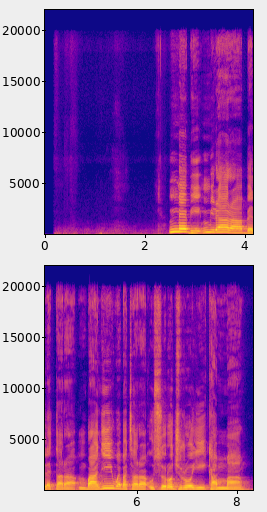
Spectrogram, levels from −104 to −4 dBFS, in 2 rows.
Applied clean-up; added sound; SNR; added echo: none; none; none; none.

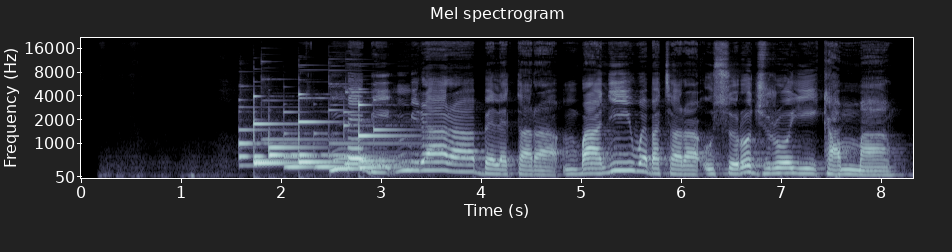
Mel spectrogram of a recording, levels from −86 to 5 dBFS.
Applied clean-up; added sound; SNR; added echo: none; Ringtone; -4 dB; none.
